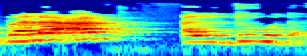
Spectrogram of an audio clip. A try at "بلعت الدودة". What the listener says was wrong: جميل، you read very nice.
